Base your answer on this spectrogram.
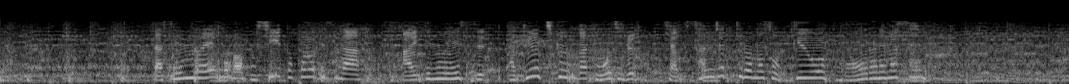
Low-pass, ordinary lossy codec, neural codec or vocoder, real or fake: none; none; codec, 16 kHz, 16 kbps, FunCodec, trained on LibriTTS, 50 frames a second; fake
